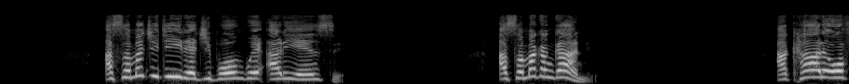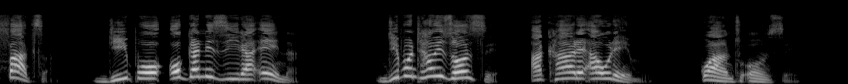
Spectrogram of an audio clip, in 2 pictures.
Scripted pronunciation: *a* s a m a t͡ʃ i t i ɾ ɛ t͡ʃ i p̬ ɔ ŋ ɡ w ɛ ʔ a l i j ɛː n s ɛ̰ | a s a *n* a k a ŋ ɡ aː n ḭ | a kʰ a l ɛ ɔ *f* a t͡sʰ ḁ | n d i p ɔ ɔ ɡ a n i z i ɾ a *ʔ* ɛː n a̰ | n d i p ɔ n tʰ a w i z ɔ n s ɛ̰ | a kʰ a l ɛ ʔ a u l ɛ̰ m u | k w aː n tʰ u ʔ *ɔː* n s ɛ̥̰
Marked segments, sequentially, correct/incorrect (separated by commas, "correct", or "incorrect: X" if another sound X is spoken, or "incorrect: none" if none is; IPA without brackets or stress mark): correct, incorrect: m, correct, correct, correct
